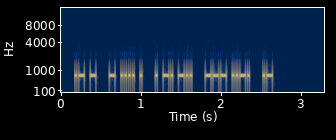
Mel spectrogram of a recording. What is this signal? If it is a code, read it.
Morse code, heard as a keyed tone, about 50 wpm, 700 Hz. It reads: AT THE END OF A
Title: Sets of 5 Words 50wpm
